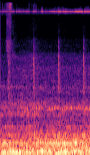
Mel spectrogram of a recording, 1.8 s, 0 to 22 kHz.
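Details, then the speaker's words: Peugeot 205 TD diesel fitted with an agricultural tractor injection pump: steady low rumble with a soft even pulse about twice a second, no knocks or rattles. "c'est un moteur avec des longes cours long cour le bruit que tentends c'est ça"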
